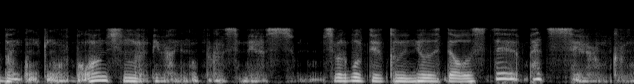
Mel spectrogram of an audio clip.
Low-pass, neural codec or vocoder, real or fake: 5.4 kHz; autoencoder, 44.1 kHz, a latent of 192 numbers a frame, MeloTTS; fake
